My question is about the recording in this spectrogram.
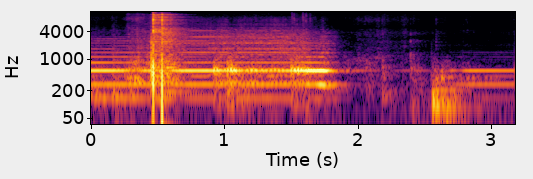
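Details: Stepper motor of a DIY lathe/mill power feed on a 24 V supply with pulse modulator, running on the bench; quiet steady mid-pitched hum, faint drone, a handling knock, vibrating on the table (cork mount suggested); normal stepper hum.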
